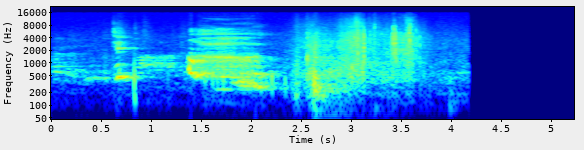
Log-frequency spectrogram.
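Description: A young woman sobs loudly.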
